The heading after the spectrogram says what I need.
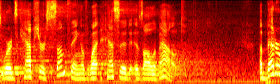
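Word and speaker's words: חסד: Hebrew is the word hesid if you want to pronounce it really accurately you would do a gargling sound in your throat when you when you say the H it's hessed but I'll spare you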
